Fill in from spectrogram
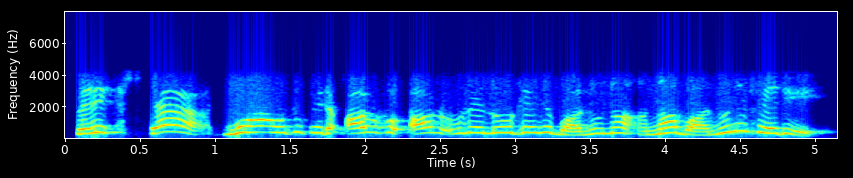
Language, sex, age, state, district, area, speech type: Nepali, female, 45-60, West Bengal, Jalpaiguri, urban, conversation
